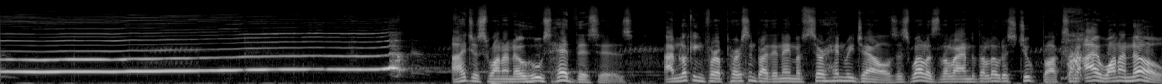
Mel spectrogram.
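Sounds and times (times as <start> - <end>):
long shrill scream: 0.0 - 4.3
speech: 4.5 - 11.6.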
